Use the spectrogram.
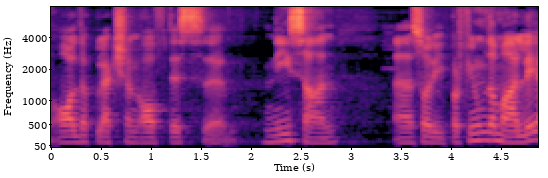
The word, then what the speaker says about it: Nisean: Nezha, I'm not sure what how to pronounce it but I normally pronounce it like Japanese do Nezha. Uh, Nezha uh nice scene. Okay, so I would say nice scene.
